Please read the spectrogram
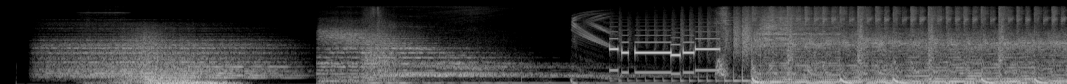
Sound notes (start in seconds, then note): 5.8 beeping noise; 7.1 theme music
